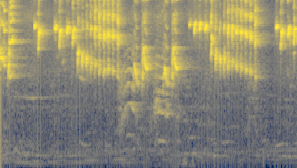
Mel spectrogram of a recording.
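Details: Varied long-tailed shrike song played to encourage caged shrikes to sing: tumbling high chatter, slurred whistles and fast rattling notes run together with hardly a pause.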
